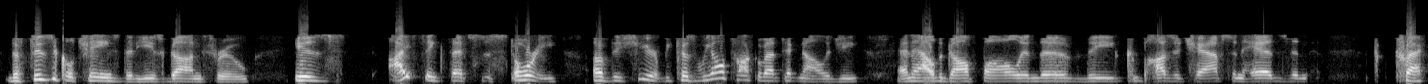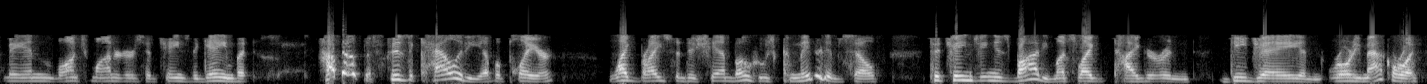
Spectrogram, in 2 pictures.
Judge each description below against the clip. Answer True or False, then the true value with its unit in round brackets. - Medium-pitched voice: True (150 Hz)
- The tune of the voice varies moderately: True (3.7 semitones)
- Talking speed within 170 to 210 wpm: False (145 wpm)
